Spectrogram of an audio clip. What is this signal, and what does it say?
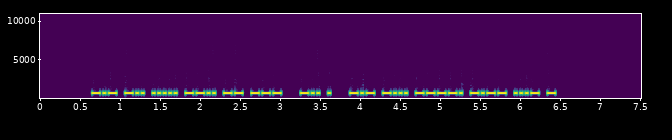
Morse code, heard as a keyed tone, about 36 wpm, 700 Hz. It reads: KD5ZMO DE KB9YVT
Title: USA Callsign DE Callsign - 6 Characters - 35wpm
